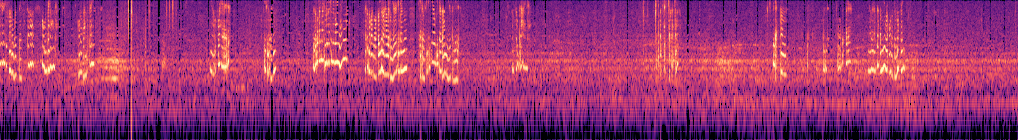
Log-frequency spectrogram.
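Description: An animal's high-pitched, wavering cries in short bursts, many in the first nine seconds and a few more later.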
